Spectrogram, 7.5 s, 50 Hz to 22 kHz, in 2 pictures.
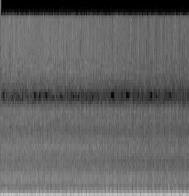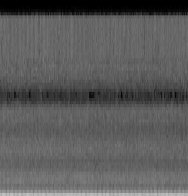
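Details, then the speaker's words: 2004 Honda CBR600RR, 10,882 miles, after engine rebuild, warm at about 160°, still smoking a little: steady even four-cylinder idle, about three beats a second, no knocks or misses; normal idle. "Beautiful, beautiful bike. Sounds like it's running healthy. I can't complain."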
